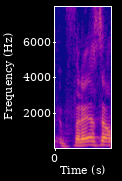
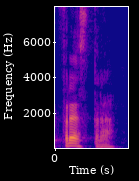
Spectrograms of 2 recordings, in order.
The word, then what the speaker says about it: fresta: Fresta, parece que é frestra. Fresta. – E eu falei meio se eu for cuidando. Carioca mesmo, é fresta. – Fresta. Isso. – Fresta, quase festa, mas é fresta.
